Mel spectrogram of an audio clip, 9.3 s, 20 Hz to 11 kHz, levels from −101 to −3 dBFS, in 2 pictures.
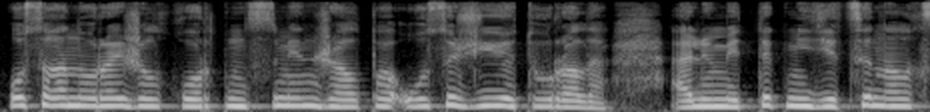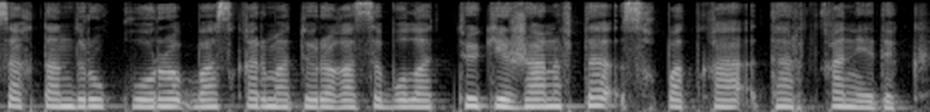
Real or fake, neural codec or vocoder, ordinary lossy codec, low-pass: real; none; none; 9.9 kHz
